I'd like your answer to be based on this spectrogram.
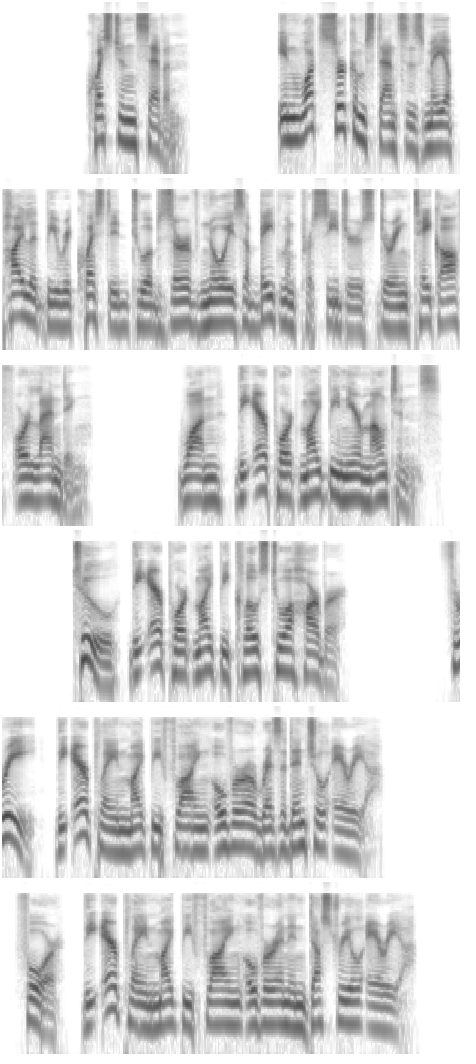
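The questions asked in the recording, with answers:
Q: In what circumstances may a pilot be requested to observe noise abatement procedures during takeoff or landing?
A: 3: The airplane might be flying over a residential area.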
